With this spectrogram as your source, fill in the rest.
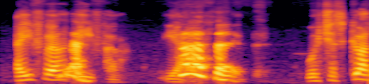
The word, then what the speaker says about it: Aoife: I think if my memory serves me right, it's Aoife. Aoife.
